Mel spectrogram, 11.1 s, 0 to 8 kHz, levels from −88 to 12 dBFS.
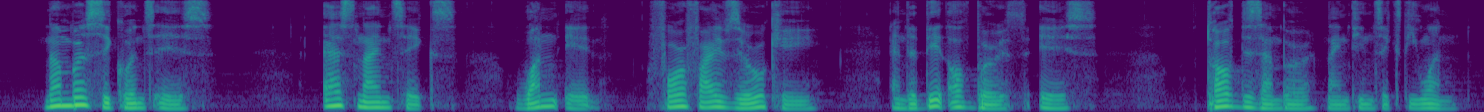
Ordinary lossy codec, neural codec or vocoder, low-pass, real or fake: none; none; none; real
